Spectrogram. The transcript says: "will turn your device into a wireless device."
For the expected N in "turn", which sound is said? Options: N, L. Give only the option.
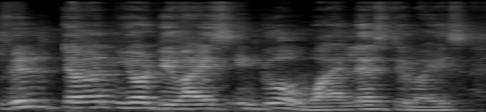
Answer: N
